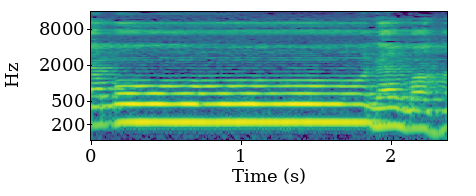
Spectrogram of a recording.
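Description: One long note held at a steady pitch, rich in overtones, which starts to drop in pitch and fade near the end.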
